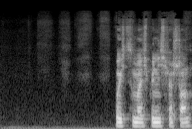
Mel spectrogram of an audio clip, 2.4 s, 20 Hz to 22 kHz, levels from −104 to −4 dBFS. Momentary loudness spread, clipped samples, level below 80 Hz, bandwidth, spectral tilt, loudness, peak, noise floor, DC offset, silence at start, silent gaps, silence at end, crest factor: 4 LU; under 0.1%; -56 dBFS; 12.5 kHz; -5.5 dB/octave; -22 LUFS; -6 dBFS; -54 dBFS; under 0.1%; 1.45 s; none; 0 s; 18 dB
